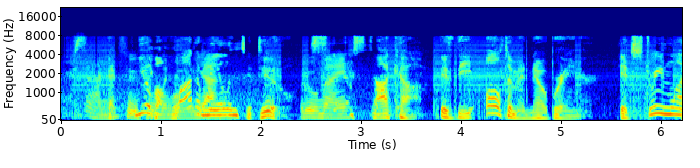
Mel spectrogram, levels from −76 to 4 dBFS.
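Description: A computer activity noise buzz runs under the speech throughout, pulsing about 100 times a second at about 20 dB below the signal. Load changes in the computer are shifting the audio ground, and a spectrogram shows evenly spaced vertical striations across the whole clip.

The speech is suppressed in double talk at 0.0–0.09, 0.55–0.8, 1.0–1.39, 1.82–1.98 and 2.7–3.18 s, dipping by about 10 to 20 dB. The deepest dip is at 2.7 s. The waveform envelope sags abruptly in these spots, most likely because the echo canceller turned the talker down while the far side was speaking.

Between 1.73 and 1.97 s there is an echo leak. A faint copy of the speech returns 284 ms late, about 30 dB down. On a spectrogram it appears as a weak, delayed ghost of the earlier pattern. Its likely cause is loudspeaker pickup that the far end's echo canceller failed to remove.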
